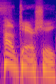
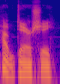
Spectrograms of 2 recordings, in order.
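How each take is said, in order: First: It is said louder than before. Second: It is said at the lowest volume.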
